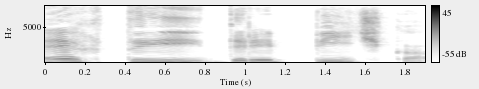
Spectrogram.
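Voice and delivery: contemptuous through gritted teeth. Reading a story, one brother answers the other: contemptuous, through gritted teeth. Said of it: "презирливо процедив крізь зуби".

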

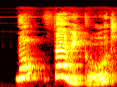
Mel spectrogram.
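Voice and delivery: slightly pleading. Dr. Lupus asks his patient Tom to rate the hospital care: slightly pleading. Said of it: "a hint of pleading in his voice".

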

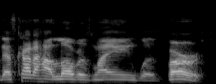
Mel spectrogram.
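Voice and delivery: ordinary delivery

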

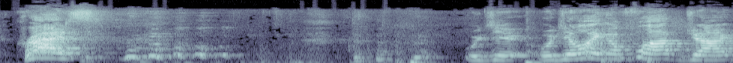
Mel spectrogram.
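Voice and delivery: slow, drawn-out yell right into the microphone. Showing listeners what yelling into the mic would sound like: yelling into the mic. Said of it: "yelling into the mic. That would sound like this".

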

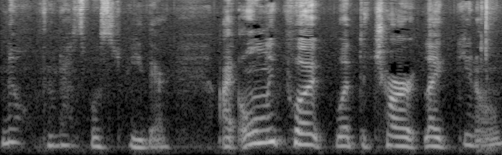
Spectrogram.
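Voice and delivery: plain

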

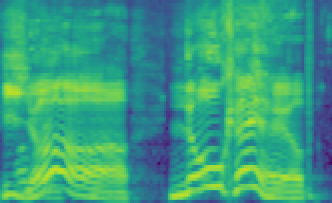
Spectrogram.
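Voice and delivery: modern slangy talk, long drawn-out stretched "yeah". Joking about Wade with the others, do your modern day Wade impression. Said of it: "That's my modern day Wade impression".

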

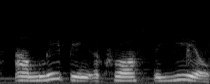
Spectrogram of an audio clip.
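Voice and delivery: usual speaking voice

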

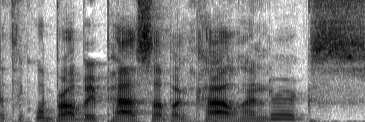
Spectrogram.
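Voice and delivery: voice cracking. Weighing free-agent pitchers while planning offers: voice cracking. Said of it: "nice voice crack".

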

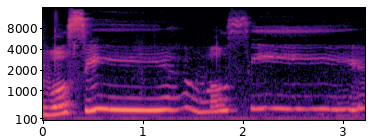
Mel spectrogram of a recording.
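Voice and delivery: extremely nervous, very high, very slow, drawn-out. You are hoping to get out of a six-month reading slump; speak extremely nervously. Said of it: "She said extremely nervously".

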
